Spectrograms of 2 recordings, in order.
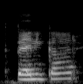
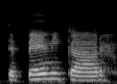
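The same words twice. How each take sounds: First: The unstressed vowels are skipped over and deleted. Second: All the vowels are pronounced fully. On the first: This is the European Portuguese way of saying it. "kind of skipping over those vowels and, you know, deleting them" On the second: This is the Brazilian Portuguese way of saying it. "Brazilian Portuguese pronounces it like I just did"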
